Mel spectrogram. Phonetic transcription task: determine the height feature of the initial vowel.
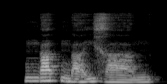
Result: low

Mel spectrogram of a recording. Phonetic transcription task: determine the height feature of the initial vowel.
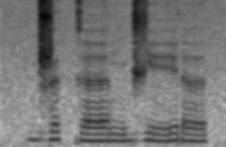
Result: mid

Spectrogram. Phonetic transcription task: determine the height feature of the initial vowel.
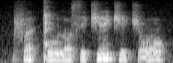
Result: low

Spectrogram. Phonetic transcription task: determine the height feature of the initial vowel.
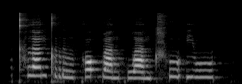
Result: low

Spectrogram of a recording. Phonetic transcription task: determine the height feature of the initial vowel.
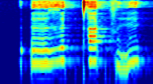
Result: mid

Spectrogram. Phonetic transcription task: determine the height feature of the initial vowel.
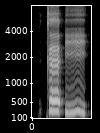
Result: mid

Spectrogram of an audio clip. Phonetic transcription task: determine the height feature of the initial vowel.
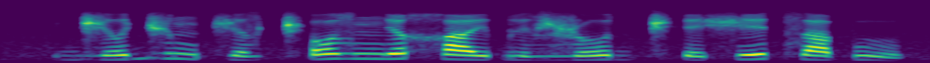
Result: mid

